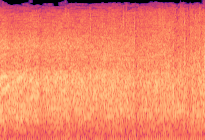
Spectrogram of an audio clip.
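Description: Audience applauding, a dense, steady clapping that fills the hall.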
